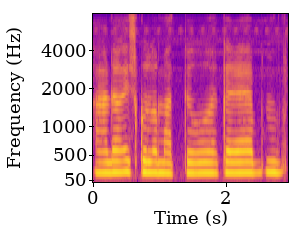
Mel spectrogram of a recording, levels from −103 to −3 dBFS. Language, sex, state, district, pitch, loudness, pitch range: Chakma, female, Tripura, Unakoti, 185 Hz, -14 LUFS, 185-195 Hz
